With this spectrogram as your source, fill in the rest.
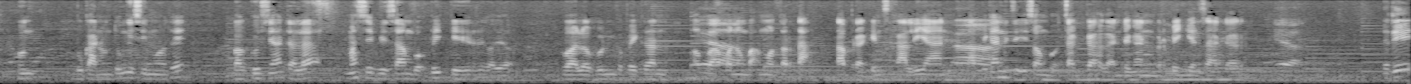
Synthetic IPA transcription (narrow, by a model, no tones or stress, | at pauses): hun | bukanhunt̪uŋisimɔt̪e | b̥aɡ̥ʊ̤sɲaːd̥a̤lahmasɪhb̥isambɔʔpikɪrkɔjɔʔ | walopʊnkəpikiɾanɔbaakɔnəŋpaʔmɔt̪ɔrt̪aʔt̪abɾakɪnsə̥kaliant̪apikanid̪iisɔmbɔʔt͡ʃəɡ̥ahkandəŋanbərpikɪrs̬adar | d͡ʒadi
